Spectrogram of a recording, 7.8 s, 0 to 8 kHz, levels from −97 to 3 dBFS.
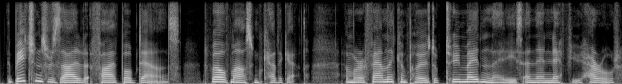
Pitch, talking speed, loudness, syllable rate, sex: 195 Hz, 185 wpm, -19 LUFS, 5.9 syllables/s, female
